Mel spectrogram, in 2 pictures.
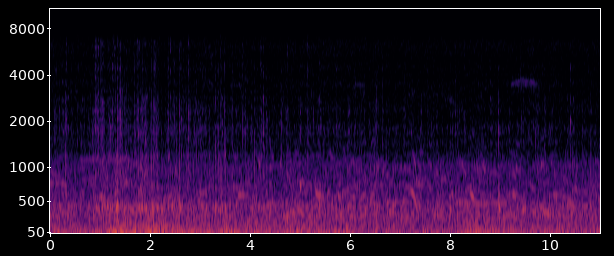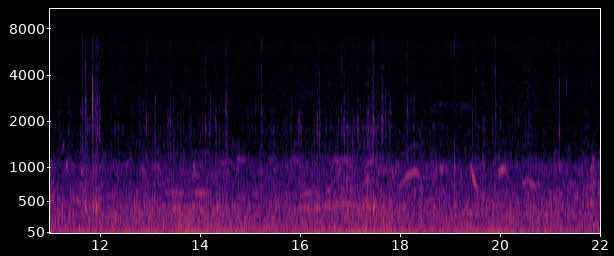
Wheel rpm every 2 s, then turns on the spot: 0, 0, 0, 0, 0, 0, 0, 0, 0, 0, 0.
none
